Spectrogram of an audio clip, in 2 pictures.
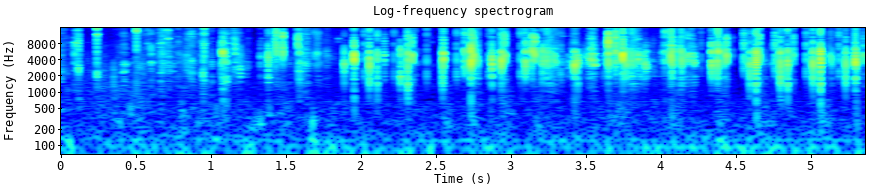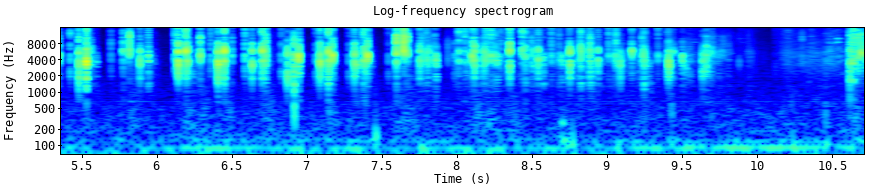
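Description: A small plastic car remote key fob with rubber buttons and an attached metal key ring and charm, resting on a fabric-covered knee, is tapped and scratched on its buttons and surface by long acrylic nails. A steady stream of dense, crisp, bright clicks and scratchy rasps runs throughout with almost no low end, the key ring possibly jingling faintly.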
